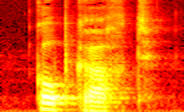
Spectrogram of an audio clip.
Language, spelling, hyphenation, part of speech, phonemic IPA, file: Dutch, koopkracht, koop‧kracht, noun, /ˈkoːp.krɑxt/, Nl-koopkracht.ogg
- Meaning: purchasing power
